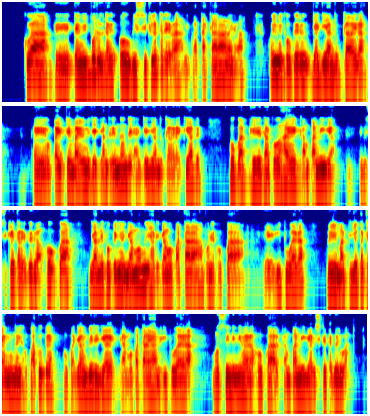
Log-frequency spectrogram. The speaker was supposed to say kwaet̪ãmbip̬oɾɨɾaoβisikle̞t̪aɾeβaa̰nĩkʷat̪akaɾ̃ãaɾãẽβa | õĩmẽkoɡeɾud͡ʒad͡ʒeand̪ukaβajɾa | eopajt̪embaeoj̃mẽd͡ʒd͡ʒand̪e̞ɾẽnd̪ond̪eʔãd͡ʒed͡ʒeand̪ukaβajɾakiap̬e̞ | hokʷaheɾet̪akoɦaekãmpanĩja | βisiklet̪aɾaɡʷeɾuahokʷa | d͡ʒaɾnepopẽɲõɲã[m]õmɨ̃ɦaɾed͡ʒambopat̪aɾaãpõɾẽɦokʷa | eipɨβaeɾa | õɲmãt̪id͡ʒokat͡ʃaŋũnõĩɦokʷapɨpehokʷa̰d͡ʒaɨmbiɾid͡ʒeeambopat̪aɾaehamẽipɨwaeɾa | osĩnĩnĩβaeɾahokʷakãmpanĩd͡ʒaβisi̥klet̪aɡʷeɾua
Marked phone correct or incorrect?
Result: correct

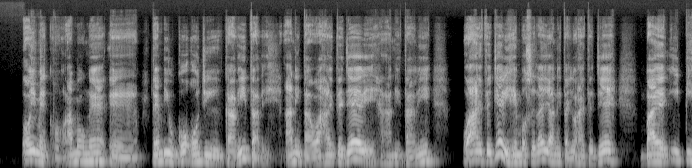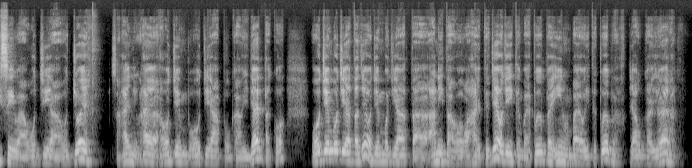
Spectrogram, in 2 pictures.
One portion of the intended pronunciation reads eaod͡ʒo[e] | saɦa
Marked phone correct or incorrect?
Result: correct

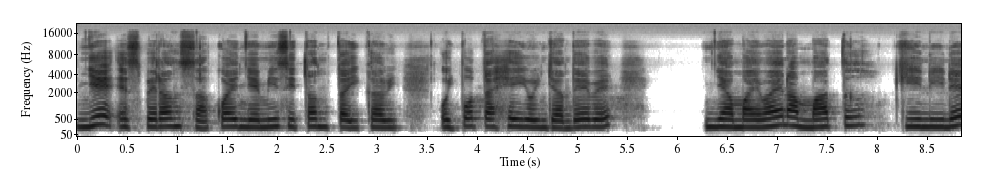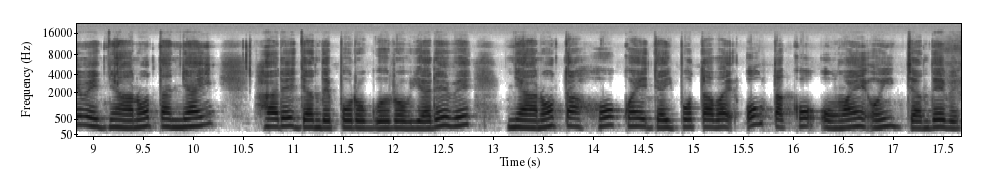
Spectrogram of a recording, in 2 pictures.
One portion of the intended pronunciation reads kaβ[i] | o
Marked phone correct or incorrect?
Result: correct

